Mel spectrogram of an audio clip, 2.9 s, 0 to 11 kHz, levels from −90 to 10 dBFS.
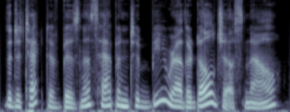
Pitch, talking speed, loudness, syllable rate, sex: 190 Hz, 205 wpm, -18 LUFS, 6.7 syllables/s, female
